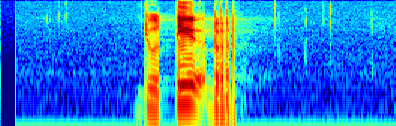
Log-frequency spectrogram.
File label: "fruta" in Ch'orti'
